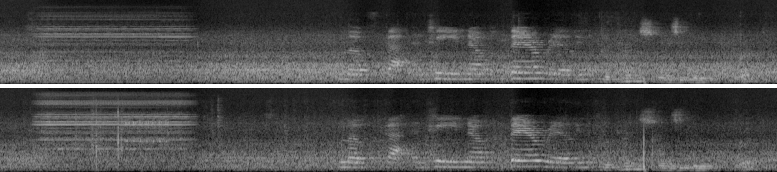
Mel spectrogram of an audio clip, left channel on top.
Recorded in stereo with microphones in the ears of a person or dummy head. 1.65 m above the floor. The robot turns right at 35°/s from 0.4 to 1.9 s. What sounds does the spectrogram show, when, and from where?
3.4 s singing: 20° right (ahead or behind), 3 m
6.0 s a man speaking: centre (ahead or behind), 3.5 m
